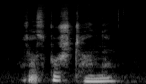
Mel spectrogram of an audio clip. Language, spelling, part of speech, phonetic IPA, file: Polish, rozpuszczony, verb / adjective, [ˌrɔspuʃˈt͡ʃɔ̃nɨ], LL-Q809 (pol)-rozpuszczony.wav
